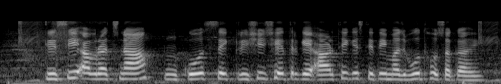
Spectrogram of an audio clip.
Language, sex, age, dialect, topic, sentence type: Magahi, male, 18-24, Western, agriculture, statement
